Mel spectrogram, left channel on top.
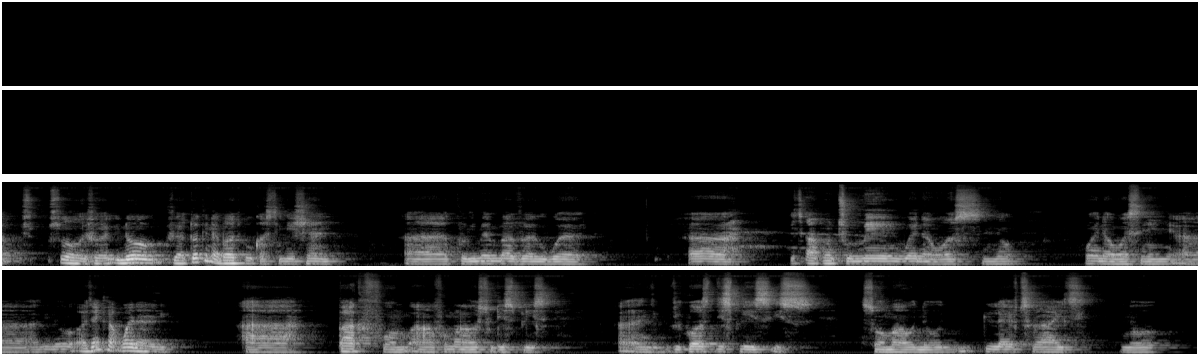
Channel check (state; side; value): silent; left; digital silence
